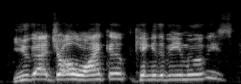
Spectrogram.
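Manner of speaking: lightly imitating an astonished friend; amazed question. Garland amazed on phone.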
